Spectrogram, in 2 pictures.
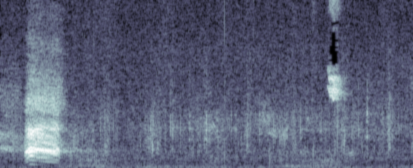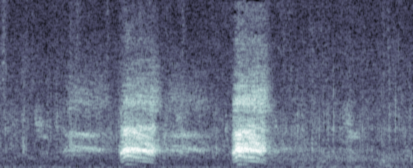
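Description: A bird calling: one loud call right at the start, then two more about a second apart past the middle, over a low steady outdoor background.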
